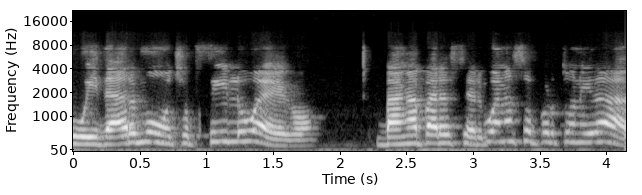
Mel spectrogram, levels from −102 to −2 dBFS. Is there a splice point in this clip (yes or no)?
yes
